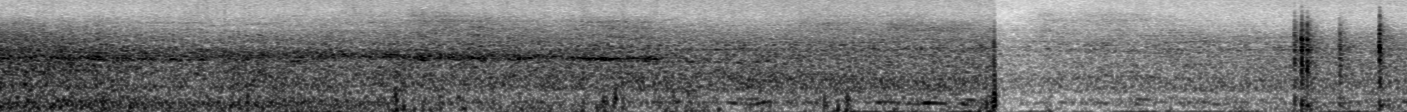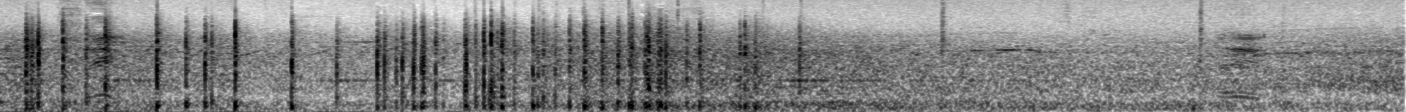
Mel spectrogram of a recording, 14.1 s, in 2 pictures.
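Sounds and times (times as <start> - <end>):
fireworks cracks and bangs: 6.4 - 13.3.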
